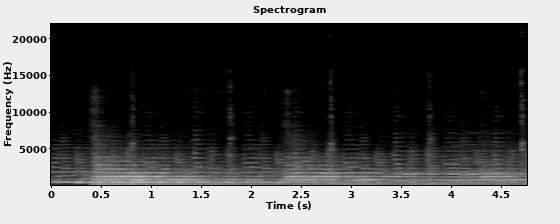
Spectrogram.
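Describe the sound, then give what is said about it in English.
A clock strikes three times, each deep, resonant chime ringing out slowly and overlapping the long humming decay of the one before, with no voices. “But upon the instant, the clock struck three.”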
